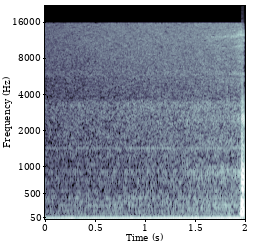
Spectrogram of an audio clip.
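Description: Steady rushing noise over a steady low hum, carried on a phone-in caller's telephone line and slowly growing louder; no words can be made out.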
